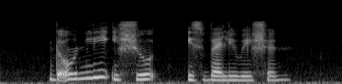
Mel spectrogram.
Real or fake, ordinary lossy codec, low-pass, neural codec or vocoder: fake; none; none; codec, 16 kHz, 8 kbps, FunCodec, trained on Chinese and English, 25 frames a second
